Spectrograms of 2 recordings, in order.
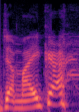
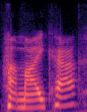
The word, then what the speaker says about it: Jamaica: I used to pronounce it Jamaica, but I noticed that Mexicans pronounce this Jamaica, and this is just a very, very good drink.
